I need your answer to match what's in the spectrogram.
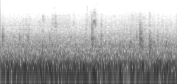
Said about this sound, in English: And there is a little bit of traffic this morning.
